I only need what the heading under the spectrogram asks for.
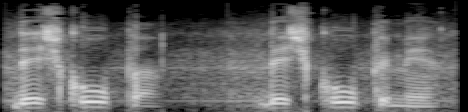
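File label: sorry, Brazilian Portuguese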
